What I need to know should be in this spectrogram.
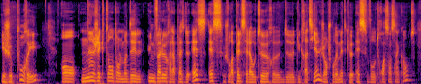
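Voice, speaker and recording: A man's voice: medium pitch, lively intonation, brisk, darkish tone. Belgian French man teaching informally. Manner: chatty, reassuring, jokey, casually blunt. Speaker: statistics teacher on a livestream. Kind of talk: informal live tutorial, explaining step by step. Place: small home room, indoors.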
